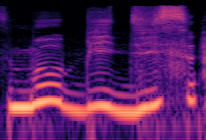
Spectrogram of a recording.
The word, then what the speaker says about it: Mobidys: Alors Mobidis, pour nos auditeurs, ça s'écrit M-O-B-I-D-Y-S, Mobidis.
